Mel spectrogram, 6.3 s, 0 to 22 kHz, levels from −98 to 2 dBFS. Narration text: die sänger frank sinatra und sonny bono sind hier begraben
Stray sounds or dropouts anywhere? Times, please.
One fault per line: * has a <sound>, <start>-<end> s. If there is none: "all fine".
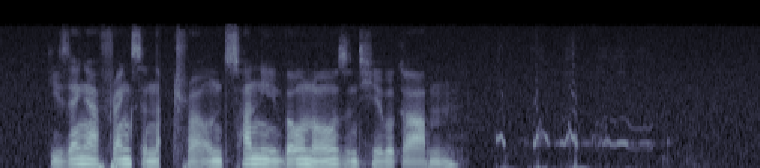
* has a dropout, 1.3-1.4 s
* has a bark, 4.1-5.7 s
